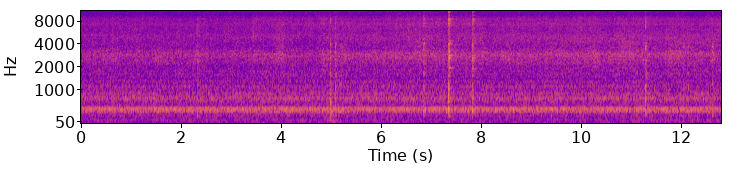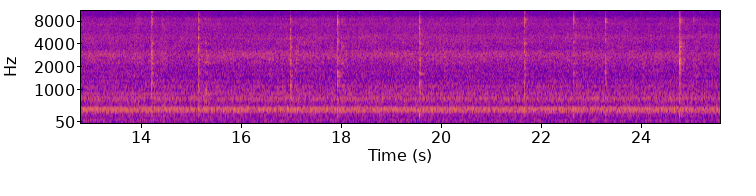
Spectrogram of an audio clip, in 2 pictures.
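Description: Shrimp frying over medium to high heat in a pan, a steady even sizzle running throughout with occasional faint clicks and taps, no voices.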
